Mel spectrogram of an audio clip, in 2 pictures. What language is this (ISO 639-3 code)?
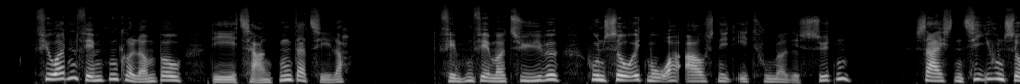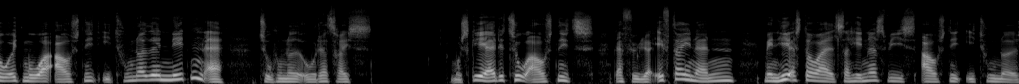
dan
